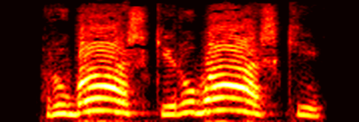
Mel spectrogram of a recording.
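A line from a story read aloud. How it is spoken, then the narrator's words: Group shouting. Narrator (Russian): закричала вся компания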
